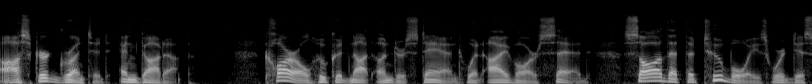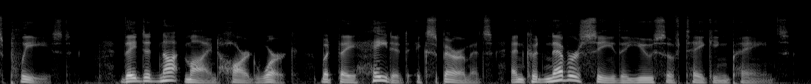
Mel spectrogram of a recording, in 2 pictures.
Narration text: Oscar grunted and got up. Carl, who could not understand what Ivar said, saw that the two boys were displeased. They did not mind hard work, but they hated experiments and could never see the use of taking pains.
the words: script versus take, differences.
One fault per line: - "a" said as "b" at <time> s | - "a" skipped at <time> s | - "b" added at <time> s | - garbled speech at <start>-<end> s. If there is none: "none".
none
